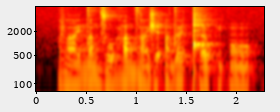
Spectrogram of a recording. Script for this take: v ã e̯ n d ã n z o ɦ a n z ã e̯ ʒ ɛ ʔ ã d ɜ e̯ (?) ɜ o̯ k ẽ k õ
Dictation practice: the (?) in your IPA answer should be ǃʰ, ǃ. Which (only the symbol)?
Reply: ǃʰ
